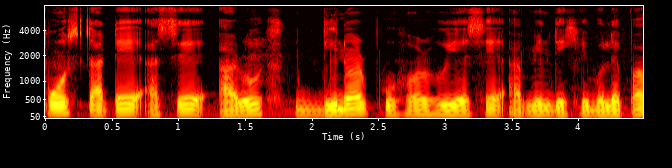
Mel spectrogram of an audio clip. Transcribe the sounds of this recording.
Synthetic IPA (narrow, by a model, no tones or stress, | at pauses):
postːatɛa̰sɛaɹudinɔɹpuɦɔɹɦojasɛʔa̰midekʰibɔlojpa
